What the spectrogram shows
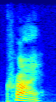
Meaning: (verb) 1. To shed tears; to weep, especially in anger or sadness 2. To utter loudly; to call out; to declare publicly 3. To shout, scream, yell
- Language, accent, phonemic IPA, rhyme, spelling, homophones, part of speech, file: English, General American, /kɹaɪ/, -aɪ, cry, krai, verb / noun, En-us-cry.ogg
